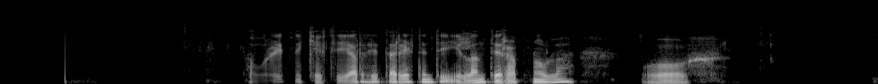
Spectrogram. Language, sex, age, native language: Icelandic, male, 50-59, Icelandic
